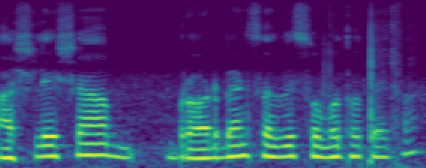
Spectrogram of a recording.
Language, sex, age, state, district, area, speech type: Marathi, male, 30-45, Maharashtra, Ratnagiri, urban, spontaneous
